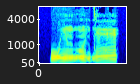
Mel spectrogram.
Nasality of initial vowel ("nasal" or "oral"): nasal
